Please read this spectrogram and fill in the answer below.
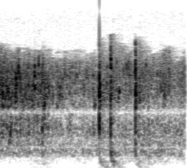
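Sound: rushing stream water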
